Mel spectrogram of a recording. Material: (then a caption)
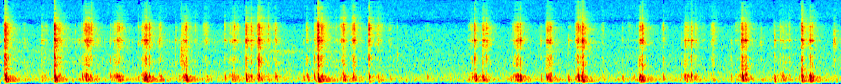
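Plaster. A metal pick scratches and chips into the solid plaster block of a dig kit, loosening powder and crumbs. The result is a quiet, uneven run of short, dry, bright scrapes and clicks with brief pauses. There is little low end and almost no ring after each stroke.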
